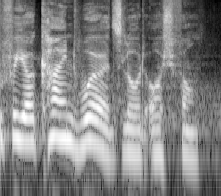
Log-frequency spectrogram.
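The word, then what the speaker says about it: Haurchefant: your kind words lord orshfong or chiffon that's how you pronounce it okay it is true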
